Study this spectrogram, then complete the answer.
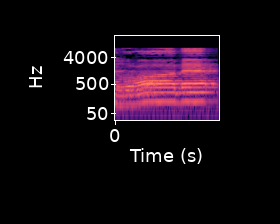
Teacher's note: തുറാബൻ എന്ന് പറയുമ്പോൾ റായിനും അതിന്റെ ദീർഘാക്ഷരമായ അലിഫിനും തഫ്ഖീമാണ്.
